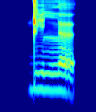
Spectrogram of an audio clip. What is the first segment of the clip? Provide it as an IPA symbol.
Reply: ɖ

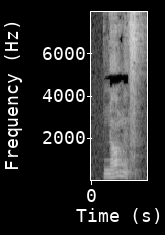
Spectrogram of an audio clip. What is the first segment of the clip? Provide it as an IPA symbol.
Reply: ɲ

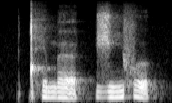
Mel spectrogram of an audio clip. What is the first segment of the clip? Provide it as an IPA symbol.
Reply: ǃʰ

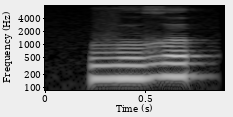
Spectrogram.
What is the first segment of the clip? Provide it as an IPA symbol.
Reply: β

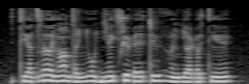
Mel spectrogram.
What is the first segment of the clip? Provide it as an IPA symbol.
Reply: tʲ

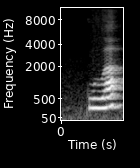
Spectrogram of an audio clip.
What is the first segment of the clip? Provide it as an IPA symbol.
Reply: k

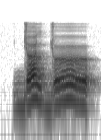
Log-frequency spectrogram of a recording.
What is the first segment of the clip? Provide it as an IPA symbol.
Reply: ɟ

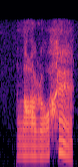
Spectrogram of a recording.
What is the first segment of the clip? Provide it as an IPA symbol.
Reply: lˠ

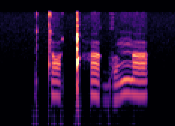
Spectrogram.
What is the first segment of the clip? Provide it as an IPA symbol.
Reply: t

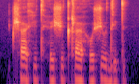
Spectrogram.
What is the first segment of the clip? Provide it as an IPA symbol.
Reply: t͡ʃʰ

